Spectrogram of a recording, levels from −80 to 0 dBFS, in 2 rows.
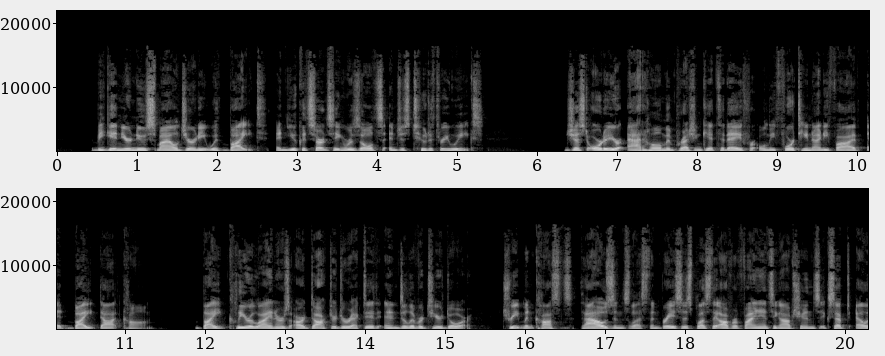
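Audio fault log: No technical fault can be heard anywhere in the signal.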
